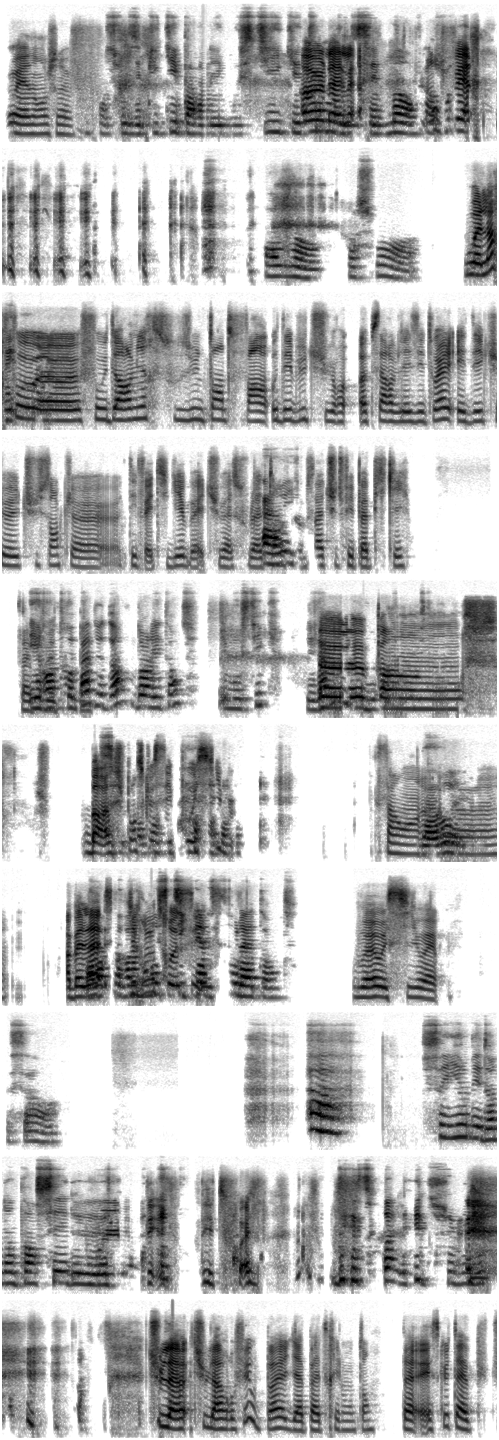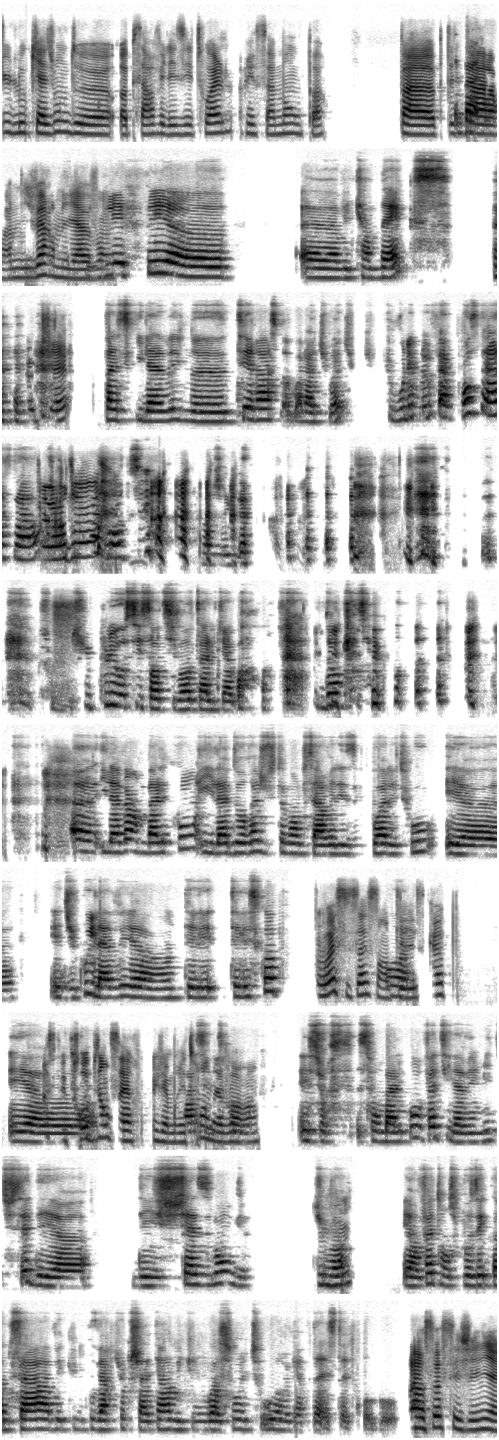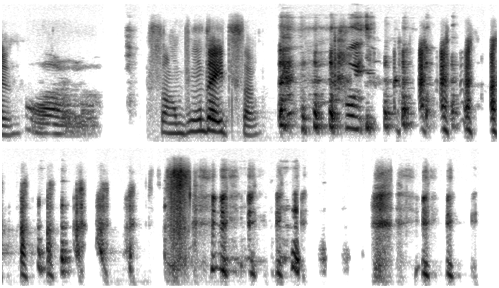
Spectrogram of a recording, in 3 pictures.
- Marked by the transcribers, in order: chuckle; distorted speech; static; chuckle; laugh; tapping; unintelligible speech; laugh; exhale; laughing while speaking: "toiles"; laugh; laughing while speaking: "des soirées de cheminée"; laugh; other noise; chuckle; laughing while speaking: "c'est pas gentil"; other background noise; chuckle; laugh; laughing while speaking: "qu'avant. Donc du coup"; laugh; chuckle; laugh; laughing while speaking: "Oui"; in English: "date"; laugh; laugh
- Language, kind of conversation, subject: French, unstructured, Préférez-vous les soirées d’hiver au coin du feu ou les soirées d’été sous les étoiles ?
